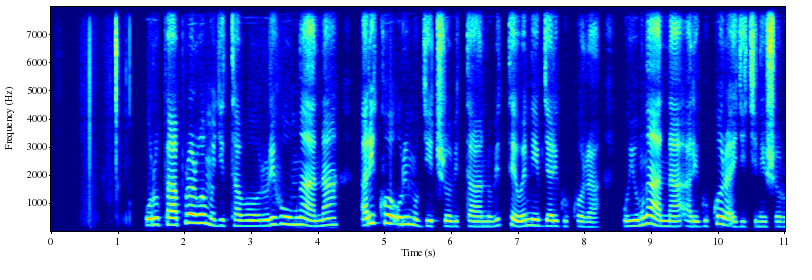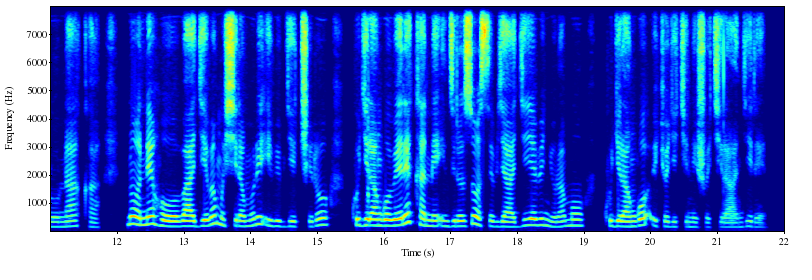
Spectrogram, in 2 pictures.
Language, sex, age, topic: Kinyarwanda, female, 25-35, education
